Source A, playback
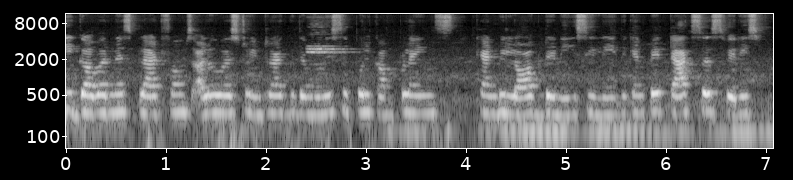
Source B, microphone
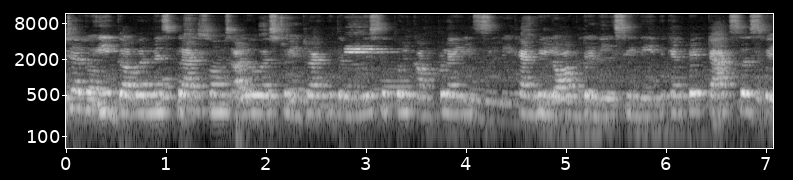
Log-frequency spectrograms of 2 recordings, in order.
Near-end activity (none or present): present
